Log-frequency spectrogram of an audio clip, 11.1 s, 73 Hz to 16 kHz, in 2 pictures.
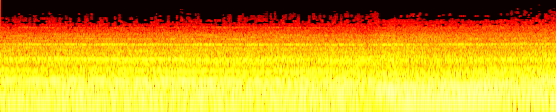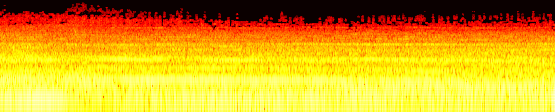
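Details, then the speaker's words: Nissan 370Z Nismo with single turbo, windows up while driving: a loud steady whine from the rear over the road noise drops in pitch and volume as the car slows and persists in neutral; differential suspected, cause unknown. "it's actually really loud with the windows up [Music] you hear how loud that is and then as it slows down it gets less noisy"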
